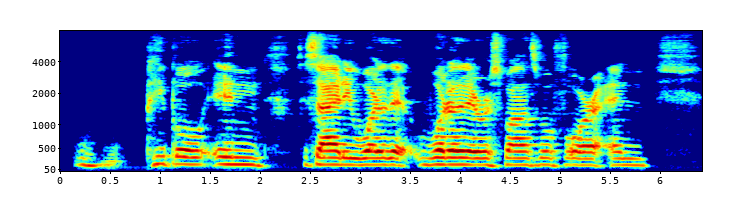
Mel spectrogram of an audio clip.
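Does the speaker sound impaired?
Yes: cerebral palsy; walks with crutches.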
